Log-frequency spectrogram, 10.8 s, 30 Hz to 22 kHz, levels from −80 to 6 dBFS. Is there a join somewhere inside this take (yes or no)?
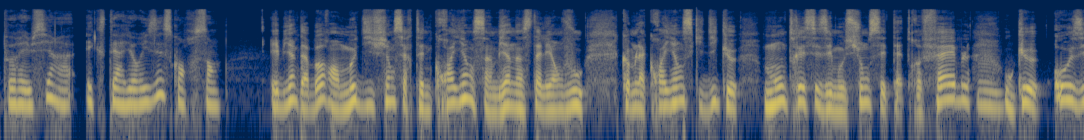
yes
